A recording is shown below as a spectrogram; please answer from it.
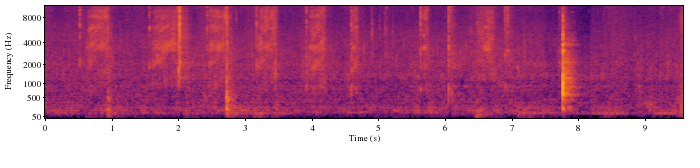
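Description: Half a cucumber being sliced very thin with a knife on a cutting board, a quiet series of soft, evenly spaced cuts and light taps, with one sharper knock near the end.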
